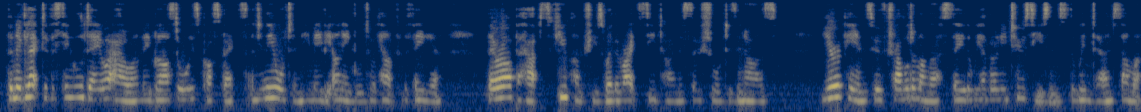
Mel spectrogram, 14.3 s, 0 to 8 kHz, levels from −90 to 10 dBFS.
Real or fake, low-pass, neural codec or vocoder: real; 7.2 kHz; none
